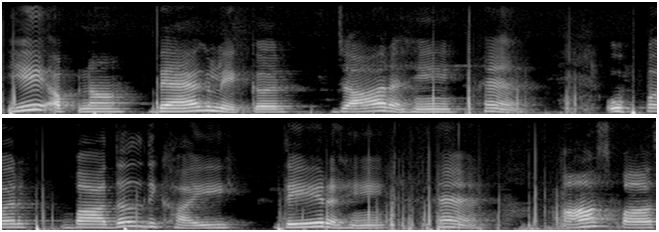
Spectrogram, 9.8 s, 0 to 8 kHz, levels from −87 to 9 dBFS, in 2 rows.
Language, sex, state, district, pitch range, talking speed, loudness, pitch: Hindi, female, Punjab, Fazilka, 190-245 Hz, 90 wpm, -16 LUFS, 215 Hz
